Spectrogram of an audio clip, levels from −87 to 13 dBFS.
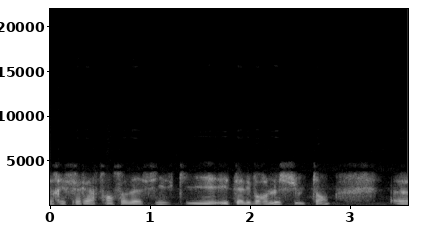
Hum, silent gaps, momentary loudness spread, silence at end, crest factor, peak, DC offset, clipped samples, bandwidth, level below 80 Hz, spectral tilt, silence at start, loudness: none; none; 10 LU; 0 s; 22 dB; -8 dBFS; under 0.1%; under 0.1%; 5 kHz; -70 dBFS; -7 dB/octave; 0 s; -29 LUFS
